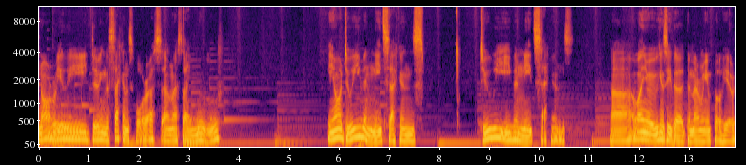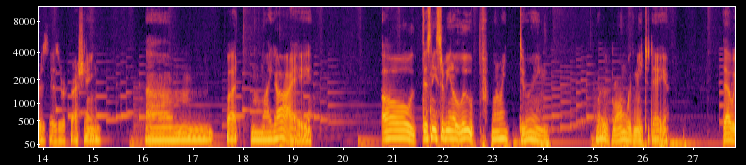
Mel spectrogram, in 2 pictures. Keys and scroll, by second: 22.1-25.0 typing, 24.4 Escape, 24.8 Escape, 25.5 Return, 26.3 Escape, 26.8 Return.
